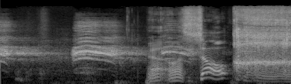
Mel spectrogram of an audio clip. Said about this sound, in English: Play the crow. Cue the crow. I'm surprised that the crow isn't already cued.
